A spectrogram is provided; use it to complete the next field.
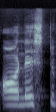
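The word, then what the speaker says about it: honest: इसको हम दोस्तों ऑनेस्ट पढ़ते, ओ का उच्चारण होता है, इसमें एच से स्पेलिंग चालू होती है।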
